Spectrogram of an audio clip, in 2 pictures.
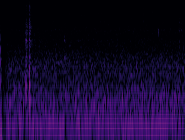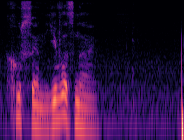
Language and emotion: Russian, neutral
